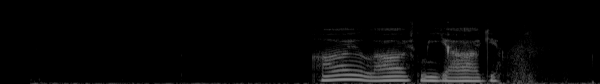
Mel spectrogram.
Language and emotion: Russian, neutral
